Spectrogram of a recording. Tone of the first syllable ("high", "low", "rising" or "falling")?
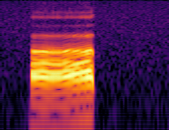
rising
